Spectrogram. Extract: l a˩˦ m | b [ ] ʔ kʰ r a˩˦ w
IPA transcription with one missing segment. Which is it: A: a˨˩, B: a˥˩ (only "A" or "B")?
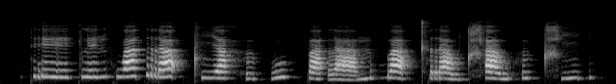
A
